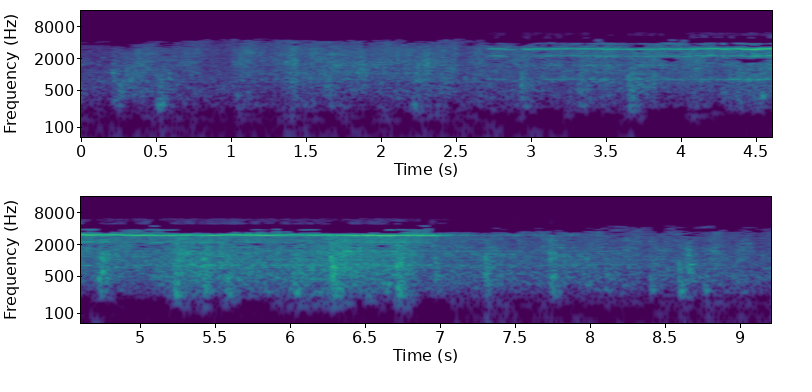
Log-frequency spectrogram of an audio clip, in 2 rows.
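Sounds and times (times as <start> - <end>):
passenger train rumbling on rails: 0.0 - 9.2
rhythmic clacking of train on rails: 0.0 - 9.2
high metallic train wheel squeal: 2.7 - 7.5.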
